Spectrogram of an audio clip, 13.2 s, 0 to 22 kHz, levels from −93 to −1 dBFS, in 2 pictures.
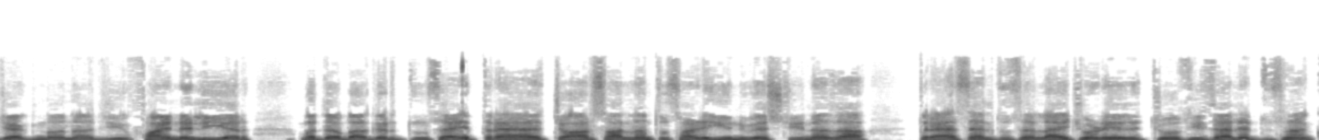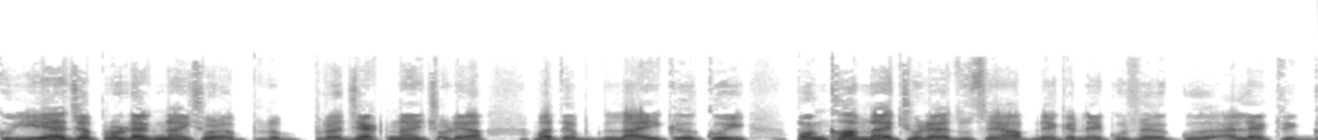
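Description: Throughout the speech, the encoding was likely squeezed hard by AAC compression, which fits an AAC-LC stream at around 32 kbps. The codec discards everything above 13.7 kHz and coarsely quantises what remains, so the audio sounds dull and smeared, with plainly audible warbling and fizz on sibilants.

At 2.31 s, just after "جی فائنل ایئراگر تسا" and before "ترہ چار سال نا", a nearby switch or discharge likely arced onto the line. This electrical switching spike lands on top of the speech as a sharp snap or a tight cluster of clicks.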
